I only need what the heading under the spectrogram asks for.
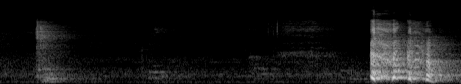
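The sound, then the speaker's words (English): A loud, harsh cough bursts out near the end, a rough cluster of sharp expulsions following quieter stretches with only faint scattered sounds. “That's my second cough.”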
